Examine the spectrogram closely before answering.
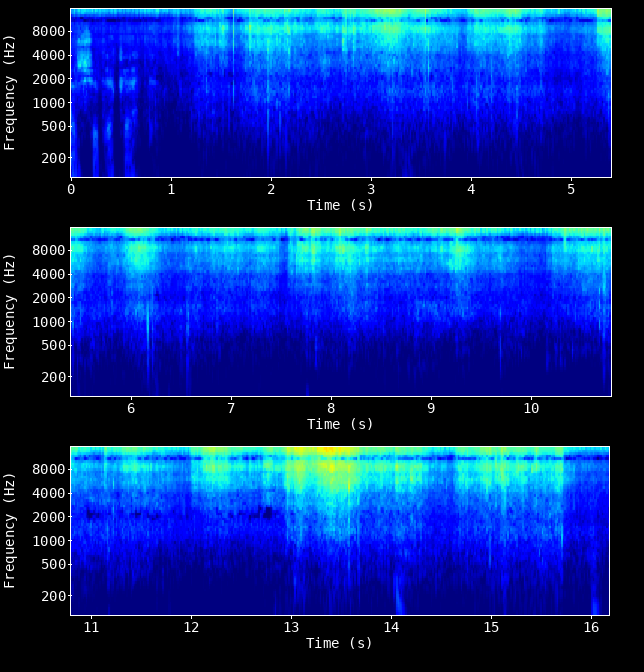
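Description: Wind blows across an open hillside and rustles the dry grass.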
